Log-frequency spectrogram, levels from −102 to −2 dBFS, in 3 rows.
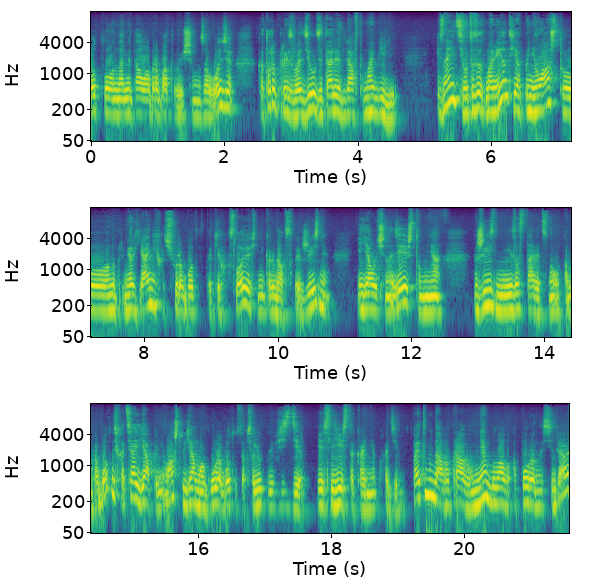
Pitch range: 155-195 Hz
